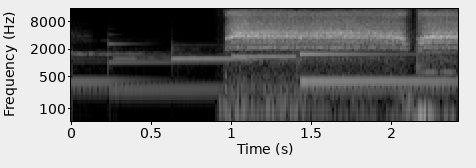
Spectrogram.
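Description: Slow lullaby of soft bell-like chiming tones with a long breathy "shh" shushing sound over it. The shush is absent at first while only the chimes sound, and comes back strongly about a second in.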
